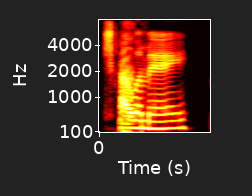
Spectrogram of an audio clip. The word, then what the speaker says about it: Chalamet: Do you think Timothée Chalamet and thank you for using the correct pronunciation, because he will forever be a Victorian doll come to life.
